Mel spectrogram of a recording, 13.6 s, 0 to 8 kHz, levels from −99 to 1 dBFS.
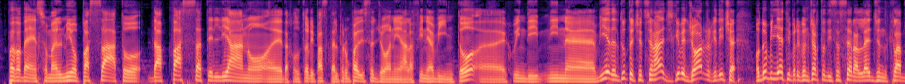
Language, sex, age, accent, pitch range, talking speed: Italian, male, 30-49, native, 100-145 Hz, 205 wpm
